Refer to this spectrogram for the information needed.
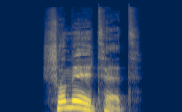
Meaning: inflection of schummeln: 1. second-person plural preterite 2. second-person plural subjunctive II
- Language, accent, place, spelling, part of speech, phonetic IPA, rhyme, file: German, Germany, Berlin, schummeltet, verb, [ˈʃʊml̩tət], -ʊml̩tət, De-schummeltet.ogg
